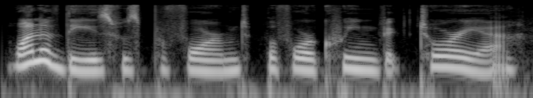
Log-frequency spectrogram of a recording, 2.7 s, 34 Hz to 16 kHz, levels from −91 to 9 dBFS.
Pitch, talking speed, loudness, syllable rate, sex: 215 Hz, 180 wpm, -20 LUFS, 6.5 syllables/s, female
